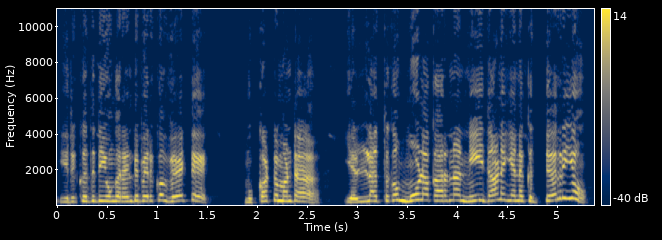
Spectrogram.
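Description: A quarrelsome young village wife in a cartoon, played by a woman, pouring out her grievances. She talks high and quick in a stream of complaint. The recording is close and dry. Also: bright, forceful tone, no echo. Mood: spiteful. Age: young adult. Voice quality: rapid, complaining talk. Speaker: cartoon character. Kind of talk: cartoon voice acting.

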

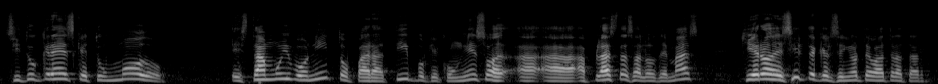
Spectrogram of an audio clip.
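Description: A male pastor preaching a live sermon in a church on a handheld mic, fervent, with joking asides, swinging between loud and hushed. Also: sits high, moderate pace. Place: church sanctuary. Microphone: handheld microphone.

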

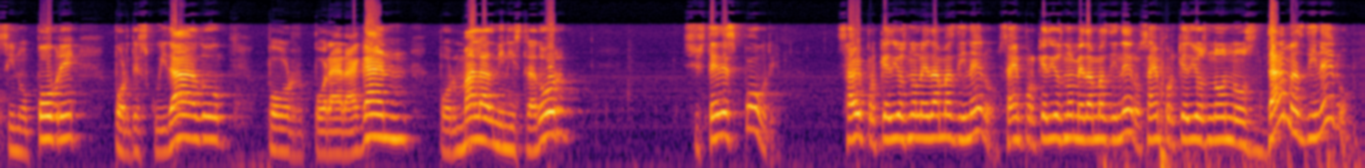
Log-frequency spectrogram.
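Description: A man preaching a sermon, addressing his listeners as brothers, rising to emphatic lines and then dropping to hushed, drawn-out phrases. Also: high-pitched, lively intonation, muffled recording. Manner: dramatic preaching that swings from raised, emphatic lines to hushed near-whispers; addresses listeners as brothers and builds long repeated lists. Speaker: preacher and program host.

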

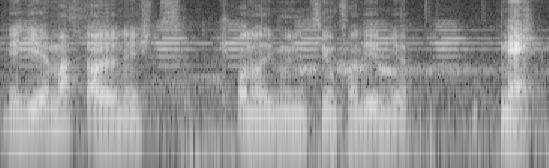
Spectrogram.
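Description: A man hosts a casual gameplay commentary. He talks in slang and reacts aloud, often repeating short phrases. Game music is clearly audible behind him. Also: medium pitch, steady tone, fast talker. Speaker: gamer, Let's Play host. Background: game music and sound effects.

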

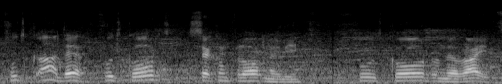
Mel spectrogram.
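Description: The recording is muffled as a man in his forties, voice a little high and slow, narrates a casual vlog on an arm's-length phone camera. Touring an indoor mall and restaurant, he thinks aloud in non-native English while crowd chatter and mall noise ring loudly.

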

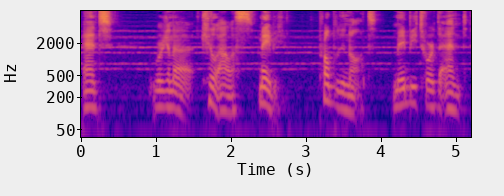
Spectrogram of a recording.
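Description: A man's voice: mid-range voice, measured pace. Jokey man doing casual gameplay commentary over music. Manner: jokey, talking to himself. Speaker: let's player. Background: game music.

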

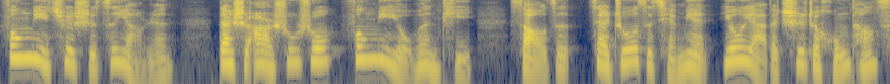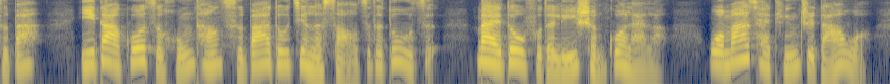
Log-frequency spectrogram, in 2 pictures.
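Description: A woman narrating a first-person horror story in a steady, matter-of-fact scripted read. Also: medium pitch, fairly quick, hardly any pauses, no echo, studio quality.

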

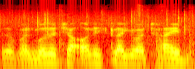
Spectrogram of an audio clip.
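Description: A man with a gravelly, creaky voice answers in short, laconic bits during co-op play. His pitch sits in the middle range. Faint noise sits in the background. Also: fairly even intonation, fast, darkish tone. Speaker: co-op gaming partner. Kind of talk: casual co-op gameplay chat.

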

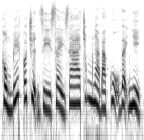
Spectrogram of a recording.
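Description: A woman's voice: fairly high pitch, animated, moderate pace, darkish tone, no echo. Woman reading a brave hunter. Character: brave grown man, a hunter. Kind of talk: storybook reading.

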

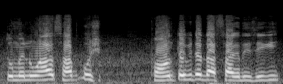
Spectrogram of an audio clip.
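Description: A man's voice: high-pitched, level tone, fast, a little hiss or hum, lightly acted. A young man playing a stressed student who argues irritably. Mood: irritated. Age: young adult. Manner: irritated, argumentative.

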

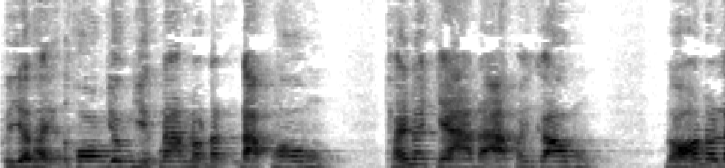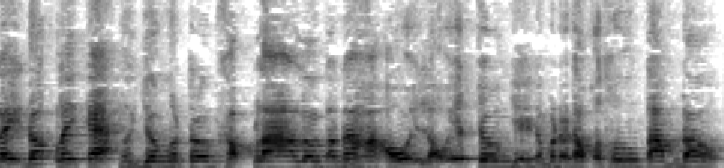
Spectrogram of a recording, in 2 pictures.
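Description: A woman delivers a heated livestream rant. Her voice sits a little high, and she scolds harshly, cursing as she goes. Between outbursts she slows into drawn-out, solemn warnings. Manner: fiery, scolding and crude, swings between shouting and slow solemn lines. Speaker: online political commentator. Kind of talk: ranting livestream monologue.

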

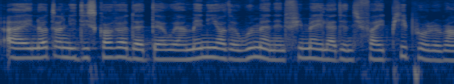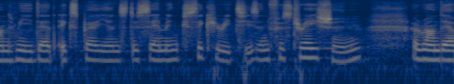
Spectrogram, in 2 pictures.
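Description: A young Frenchwoman with a soft, airy, medium-pitched voice gives a hesitant talk on her research, stumbling with fillers and self-corrections. She speaks from a lectern into a handheld microphone on a festival stage, and the large hall echoes with long reverb.

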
